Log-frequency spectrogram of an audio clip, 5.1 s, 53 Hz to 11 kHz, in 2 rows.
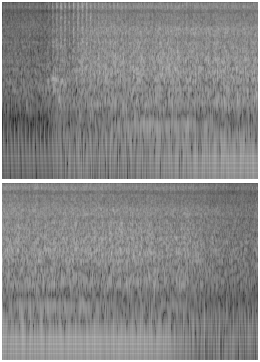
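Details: Craftsman T1600 (T600) 46" lawn tractor, Briggs 19hp single-cylinder, after cylinder head and head gasket replacement, mowing lawn: steady even drone holding pitch, no knock, miss or surging; runs like new; normal running under load.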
